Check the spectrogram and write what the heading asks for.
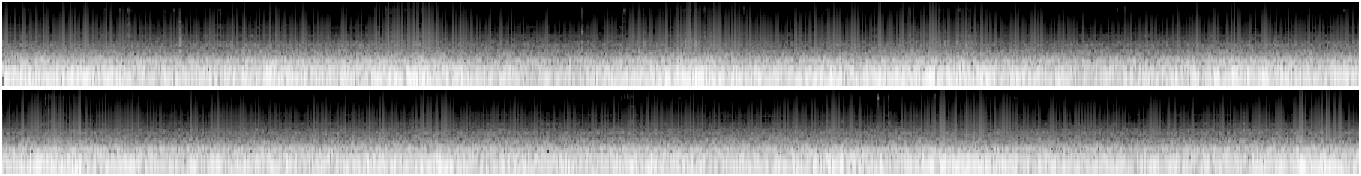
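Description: Car driving on a paved road, heard from inside the cabin: a steady low rumble of engine and tyres.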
